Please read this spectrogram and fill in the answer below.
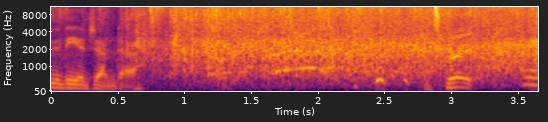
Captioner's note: cheers and applause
